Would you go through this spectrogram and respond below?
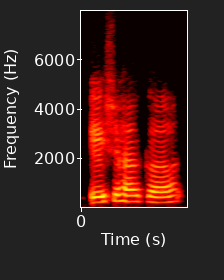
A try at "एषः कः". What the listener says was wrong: Eshaha kaha. pronounce the visarga also.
